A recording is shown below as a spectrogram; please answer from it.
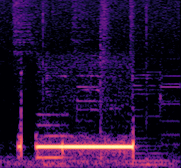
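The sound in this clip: A telephone ringing tone sounds while a call is being placed: one steady, mid-pitched beep lasts about a second, preceded by a faint click. Quiet background noise surrounds it.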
